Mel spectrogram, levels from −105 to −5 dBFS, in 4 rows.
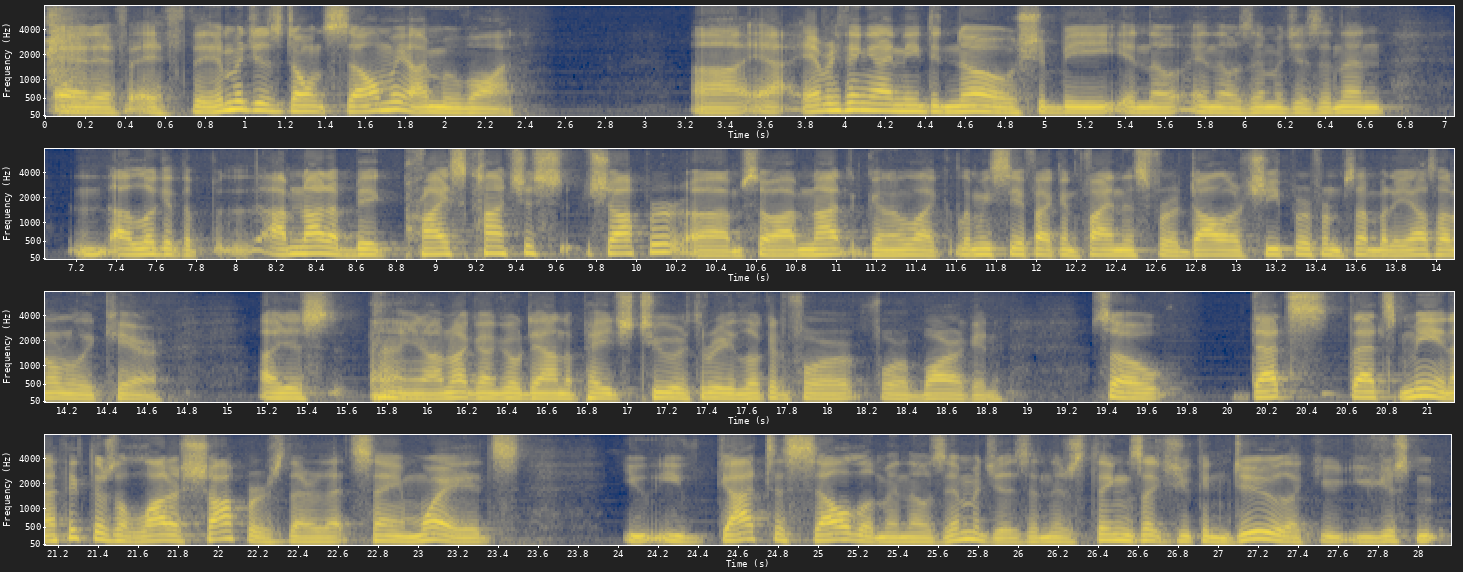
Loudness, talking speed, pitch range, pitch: -19 LUFS, 260 wpm, 125-155 Hz, 135 Hz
